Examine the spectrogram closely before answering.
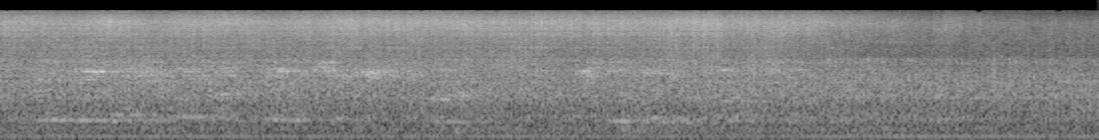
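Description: Water sprays from a hose with a steady hiss.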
